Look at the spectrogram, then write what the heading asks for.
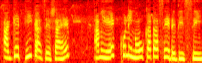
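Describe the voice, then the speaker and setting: A woman's voice: sits high, racing, a bit bright, slight background noise. A woman voicing a humble boatman in a cartoon, deferential and eager to please his master. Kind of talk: acted dialogue in a moral-story cartoon.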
